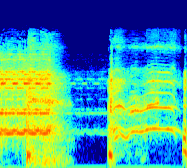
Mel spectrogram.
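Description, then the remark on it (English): A doorbell at an apartment door in a residential building rings twice: a bright, harmonic electronic chime sounds, fades, then repeats with a sharp onset and a warbling tone, ending with a short click. No one speaks. “Someone's at my door. I don't know why. So I'm going to pause this.”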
